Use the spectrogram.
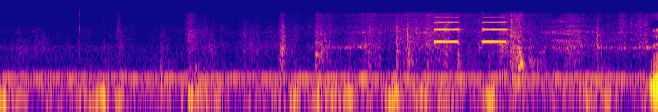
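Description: An uninterruptible power supply for home internet equipment emits two short pairs of high electronic beeps over a steady hum and faint background clatter.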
